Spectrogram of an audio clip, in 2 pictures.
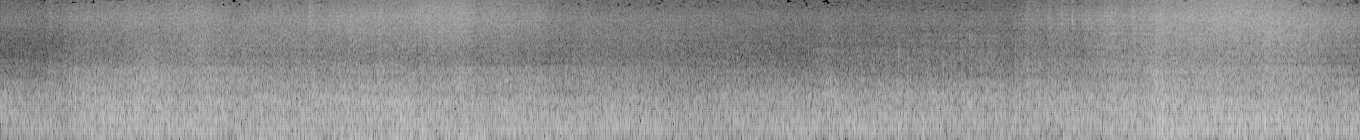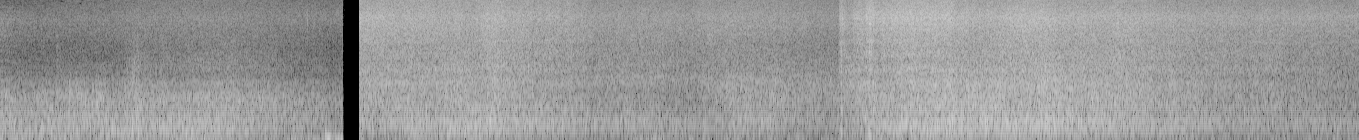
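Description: Ocean waves rush and churn steadily.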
